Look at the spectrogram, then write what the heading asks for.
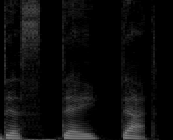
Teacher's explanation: The TH sound, when occurring in the beginning of a word, the TH sound is pronounced as a D sound. This, they, that become dis, day, dat.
